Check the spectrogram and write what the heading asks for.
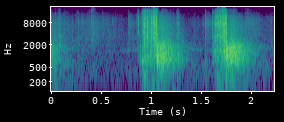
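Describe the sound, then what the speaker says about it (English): Celery being chopped with a knife on a kitchen island, two distinct crisp crunching cuts about three-quarters of a second apart, close and clear with no talking. "Notice as I chop"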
